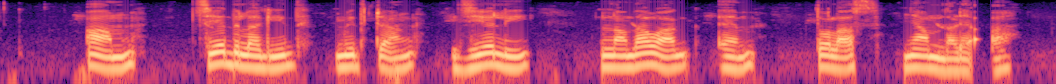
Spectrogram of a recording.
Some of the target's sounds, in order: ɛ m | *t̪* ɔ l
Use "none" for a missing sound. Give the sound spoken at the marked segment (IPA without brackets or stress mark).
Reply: t̪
